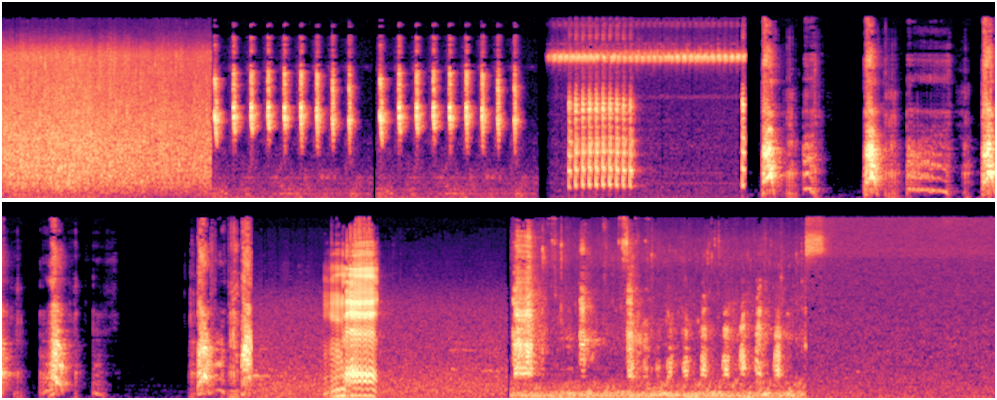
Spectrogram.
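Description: A run of separate animal sound clips. It opens with a rushing noise, then comes rhythmic chirping and a held pitched call. A dog barks several times in single sharp barks through the middle, followed by a longer loud call and a cluster of further calls over a low hum.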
